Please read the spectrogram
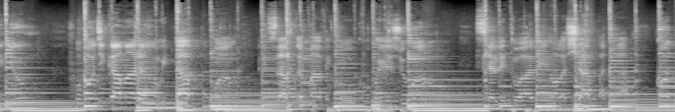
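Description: Live band music: acoustic guitar strumming chords over a bass line, an instrumental stretch without singing.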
